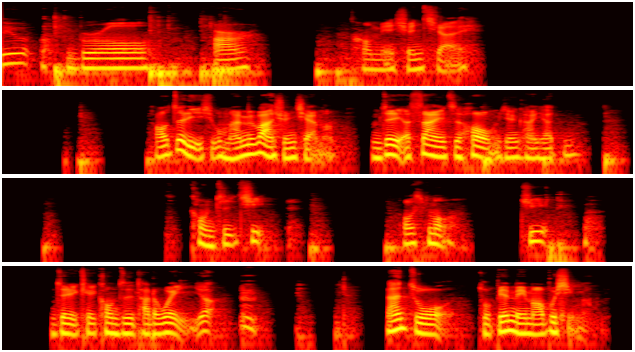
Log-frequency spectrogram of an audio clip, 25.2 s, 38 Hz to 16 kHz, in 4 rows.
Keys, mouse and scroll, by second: 7.2 Tab, 8.6-9.2 scroll down 2, 9.2-10.1 middle drag, 10.1 click, 11.2 Tab, 12.4 Tab, 13.6 click, 14.8 scroll down 3, 15.3 click, 15.8 Tab, 16.8-17.3 scroll up 1, 17.3 click, 18.2 g, 19.7-22.7 middle drag.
